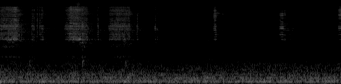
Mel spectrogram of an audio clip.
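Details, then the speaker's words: Blade Fusion 360 RC helicopter, powered on: short bursts of high-pitched buzzing come and go in a quiet room as the tail servo holds position under power, which is normal. "all right you guys can hear that buzzing that's the tail servo"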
